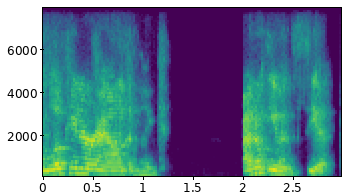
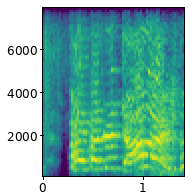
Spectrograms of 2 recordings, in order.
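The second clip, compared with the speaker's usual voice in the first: high, slow laughing cry; laughing shout to strangers; joyful shout; 6 dB louder, slower than usual. Real, not acted. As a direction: call it out giddy with joy. Jokingly shouts the prize.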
